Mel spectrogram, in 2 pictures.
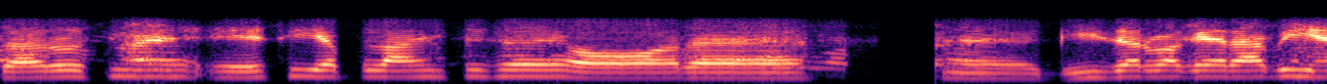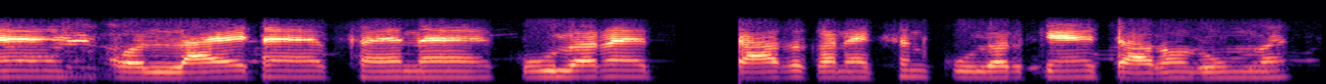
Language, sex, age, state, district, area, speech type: Hindi, male, 18-30, Madhya Pradesh, Hoshangabad, urban, conversation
